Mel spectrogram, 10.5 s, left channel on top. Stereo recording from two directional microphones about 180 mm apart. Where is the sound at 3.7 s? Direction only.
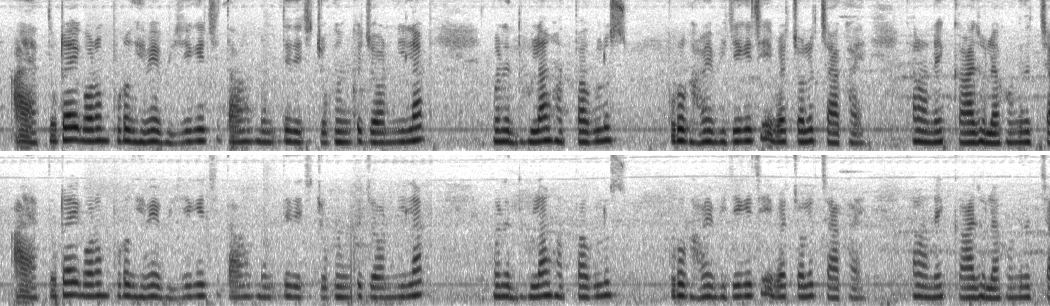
35° left (ahead or behind).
